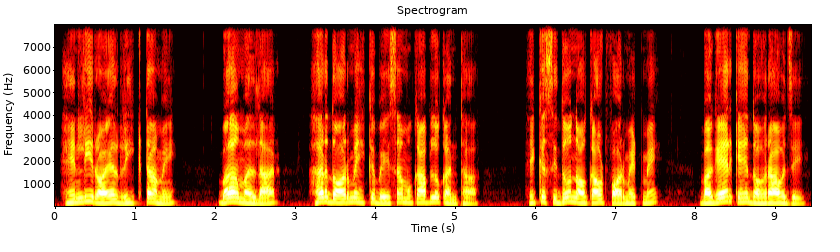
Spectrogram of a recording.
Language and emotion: Sindhi, neutral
